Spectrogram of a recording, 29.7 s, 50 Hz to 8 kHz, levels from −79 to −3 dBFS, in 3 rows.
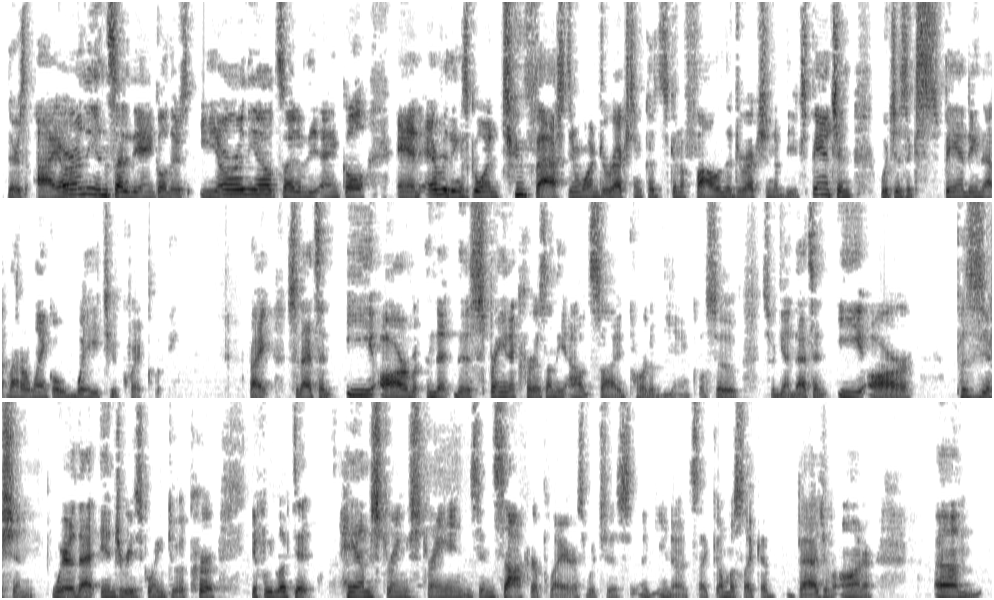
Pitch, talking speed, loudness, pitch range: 170 Hz, 190 wpm, -22 LUFS, 155-190 Hz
